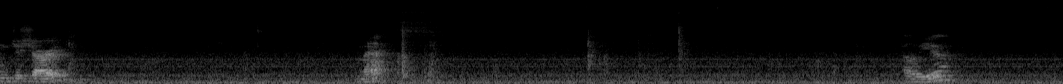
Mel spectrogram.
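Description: A man speaks in short bursts from across a room, with a slight echo.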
